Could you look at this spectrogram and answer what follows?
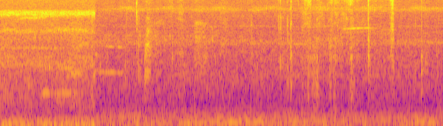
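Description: Very quiet eating sounds from cup instant noodles eaten with a fork: a few faint, scattered clicks and mouth sounds. A faint high insect buzz stops abruptly about a second in.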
